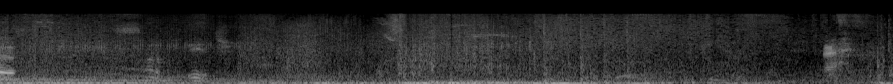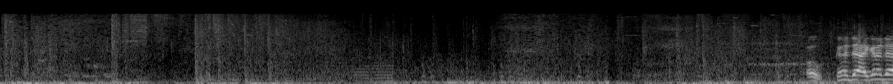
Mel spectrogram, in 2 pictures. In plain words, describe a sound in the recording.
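Energy blasts and gunfire burst loudly in quick bursts.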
